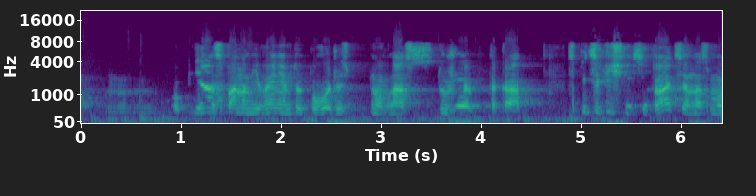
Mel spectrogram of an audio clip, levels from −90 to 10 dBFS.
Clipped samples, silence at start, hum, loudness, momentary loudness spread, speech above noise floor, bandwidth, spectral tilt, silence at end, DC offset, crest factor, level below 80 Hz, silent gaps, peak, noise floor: under 0.1%; 0 s; none; -31 LUFS; 13 LU; 22 dB; 12.5 kHz; 0 dB/octave; 0 s; under 0.1%; 18 dB; -62 dBFS; none; -14 dBFS; -54 dBFS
